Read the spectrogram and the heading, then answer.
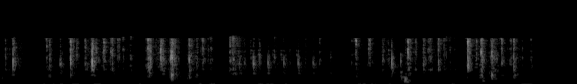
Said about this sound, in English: I confirmed that the phone number, sorry if you hear me like typing and talking to myself, okay.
